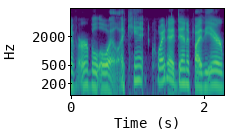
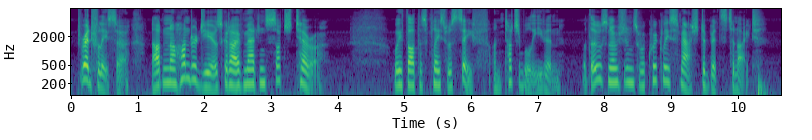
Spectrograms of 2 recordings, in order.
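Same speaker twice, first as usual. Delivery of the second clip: fake British accent throughout. Voicing a compound staff manager greeting a detective: put-on british accent. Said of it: "I'll just make him British".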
